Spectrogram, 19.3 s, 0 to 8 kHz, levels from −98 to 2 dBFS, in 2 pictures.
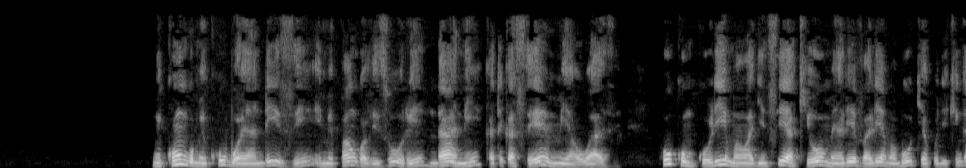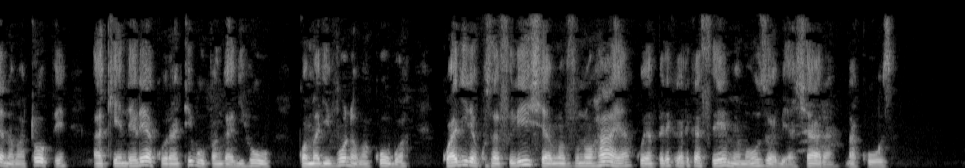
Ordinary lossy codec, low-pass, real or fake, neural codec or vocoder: MP3, 48 kbps; 7.2 kHz; real; none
